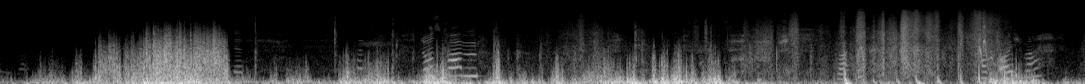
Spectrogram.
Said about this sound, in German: Sorry für Windgeräusche.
